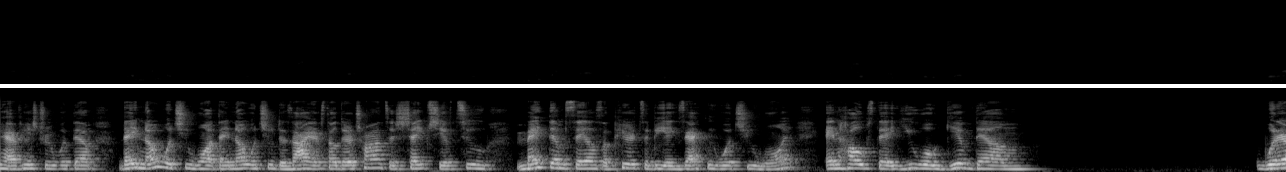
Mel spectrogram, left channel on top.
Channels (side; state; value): left; silent; 56 dB below the other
